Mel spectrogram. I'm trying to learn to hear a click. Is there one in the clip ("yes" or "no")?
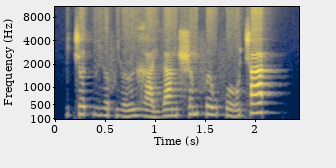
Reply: no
